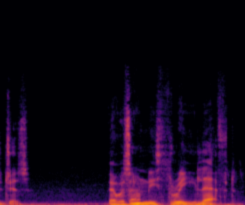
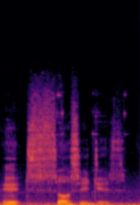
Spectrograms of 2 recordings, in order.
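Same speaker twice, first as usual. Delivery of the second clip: Sad Sack; much slower than usual. A narrator's reading. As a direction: state it plainly and slowly. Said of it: "said Sad Sack".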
